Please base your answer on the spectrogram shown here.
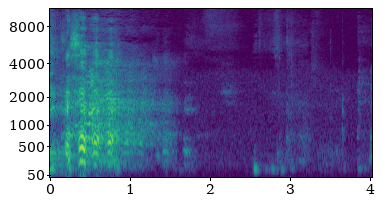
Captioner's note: laughing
